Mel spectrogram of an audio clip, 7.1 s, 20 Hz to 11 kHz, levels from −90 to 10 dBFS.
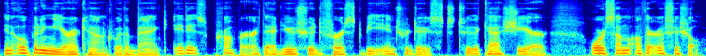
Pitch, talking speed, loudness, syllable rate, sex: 105 Hz, 195 wpm, -19 LUFS, 5.3 syllables/s, male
